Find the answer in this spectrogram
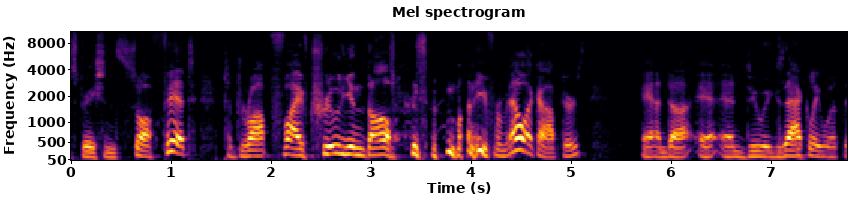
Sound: laugh

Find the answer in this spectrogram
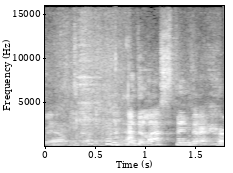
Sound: laughing

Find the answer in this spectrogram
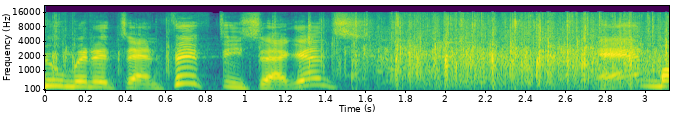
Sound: applause

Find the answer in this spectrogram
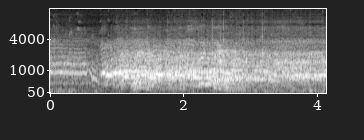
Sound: cheers

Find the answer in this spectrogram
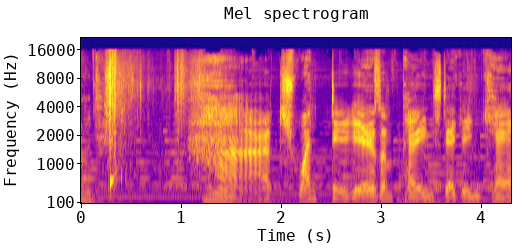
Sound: sighing

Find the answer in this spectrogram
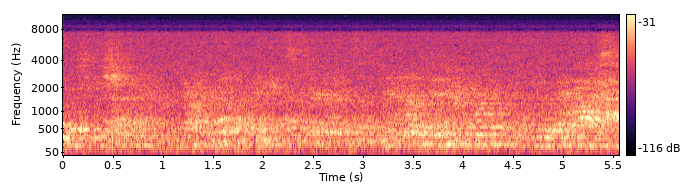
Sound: people chattering distantly continues

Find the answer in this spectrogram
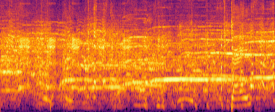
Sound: audience cheering

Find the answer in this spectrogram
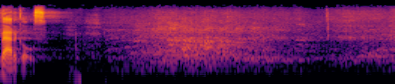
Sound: audience laughs

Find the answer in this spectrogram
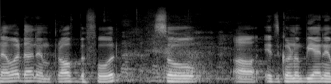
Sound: audience laughing

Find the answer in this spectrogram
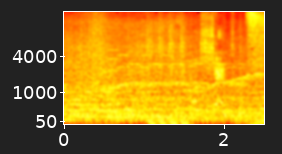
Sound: gunshots

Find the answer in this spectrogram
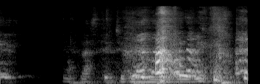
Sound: laughs

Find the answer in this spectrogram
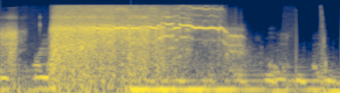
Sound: very loud wheezing noise

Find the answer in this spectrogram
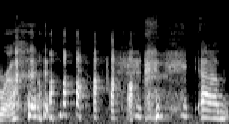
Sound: both laugh

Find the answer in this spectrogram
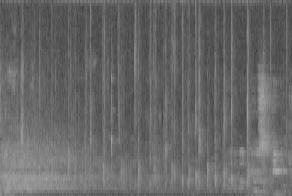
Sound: audience laughing and applauding

